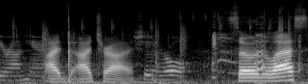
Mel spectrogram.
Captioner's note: laughs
